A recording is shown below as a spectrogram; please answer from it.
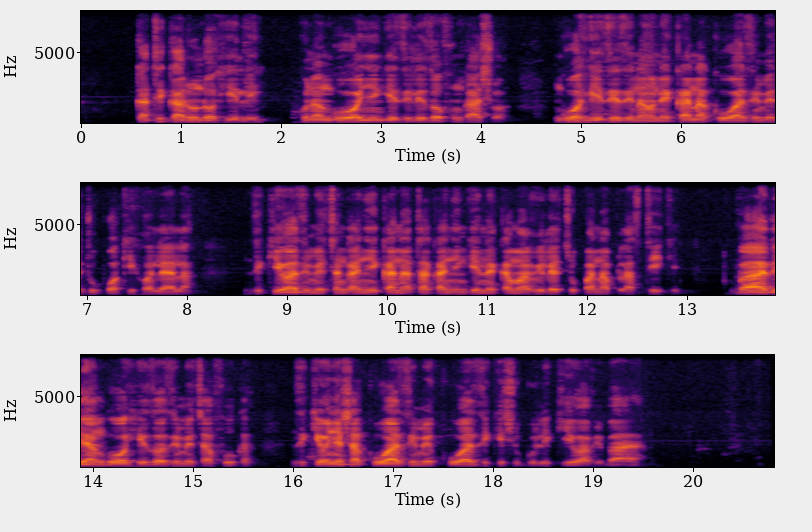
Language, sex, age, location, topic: Swahili, male, 18-24, Nairobi, finance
